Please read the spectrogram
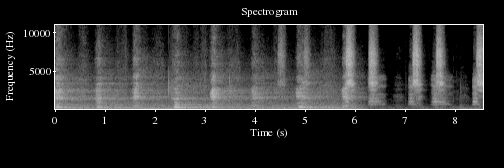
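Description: A man's heavy rhythmic breathing: sharp gasps about once a second, several with a short voiced grunt. Near the end they turn into louder, hissing breaths with quiet between them.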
